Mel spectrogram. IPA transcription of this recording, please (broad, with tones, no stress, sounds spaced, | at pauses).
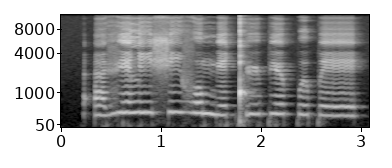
ʔ æ̤˨ vʲ e˦ l i˦ ʃ i˦ v o˦ mʲ e˨ ǃʼ y˦ pʲ ø˦ p ɯ˦ p e˦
